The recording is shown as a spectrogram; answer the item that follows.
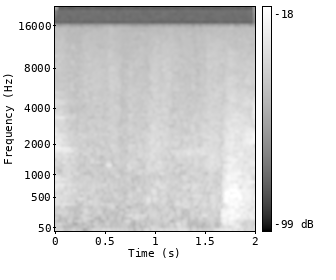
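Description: Faint, even background hiss of a quiet room, with no distinct sound events. A man's voice starts up near the end.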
